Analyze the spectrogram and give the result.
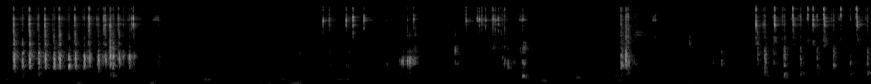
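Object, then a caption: Plastic mechanical keyboard. Fingertips type on a compact black 60% hot-swappable LEAVEN K620 mechanical keyboard with a hollow plastic case and plastic keycaps, lying on a fluffy rug, with one keycap pulled partway out. Bursts of rapid, bright, clacky keystrokes come in uneven runs separated by short pauses, each click dying away almost instantly.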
